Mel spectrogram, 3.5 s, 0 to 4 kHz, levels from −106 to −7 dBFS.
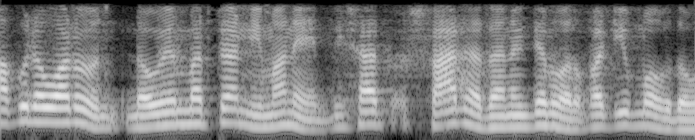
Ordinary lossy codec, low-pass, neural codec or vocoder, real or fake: AAC, 24 kbps; 3.6 kHz; codec, 16 kHz, 0.5 kbps, X-Codec, HuBERT features, trained on LibriSpeech; fake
